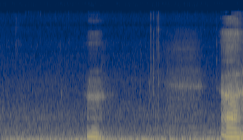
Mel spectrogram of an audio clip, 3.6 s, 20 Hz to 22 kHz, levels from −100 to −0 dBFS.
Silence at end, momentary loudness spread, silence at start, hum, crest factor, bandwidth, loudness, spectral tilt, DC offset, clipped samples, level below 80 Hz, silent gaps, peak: 0 s; 15 LU; 0 s; none; 22 dB; 15.5 kHz; -42 LUFS; -6 dB/octave; under 0.1%; under 0.1%; -46 dBFS; none; -16 dBFS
